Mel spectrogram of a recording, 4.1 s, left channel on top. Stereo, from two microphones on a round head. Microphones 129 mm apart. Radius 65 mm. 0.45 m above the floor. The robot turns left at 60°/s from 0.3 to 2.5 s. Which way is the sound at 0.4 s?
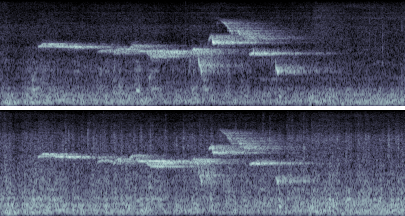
75° right (ahead or behind).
